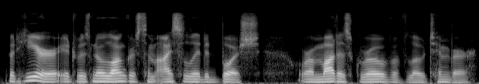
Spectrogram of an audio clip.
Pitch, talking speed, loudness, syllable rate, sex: 120 Hz, 200 wpm, -19 LUFS, 5.7 syllables/s, male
